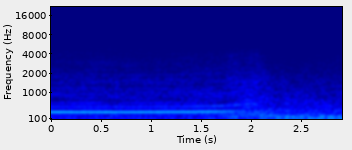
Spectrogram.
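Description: The number 44 race car leaving pit road at Daytona, a steady engine note climbing in pitch as it accelerates away, heard alone and fairly faint.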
